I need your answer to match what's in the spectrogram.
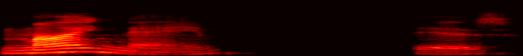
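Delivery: "My name" lifted, then "is [name]" slowly; slow model answer. Shown as a demonstration.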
